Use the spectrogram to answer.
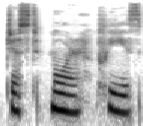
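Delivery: whispered plea; breathy whisper. A narrator's reading.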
